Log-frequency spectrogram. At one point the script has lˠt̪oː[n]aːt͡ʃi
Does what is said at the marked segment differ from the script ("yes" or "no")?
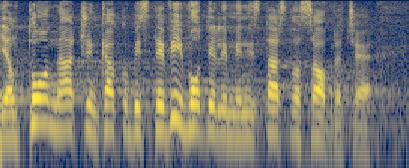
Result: no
